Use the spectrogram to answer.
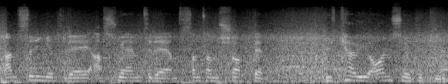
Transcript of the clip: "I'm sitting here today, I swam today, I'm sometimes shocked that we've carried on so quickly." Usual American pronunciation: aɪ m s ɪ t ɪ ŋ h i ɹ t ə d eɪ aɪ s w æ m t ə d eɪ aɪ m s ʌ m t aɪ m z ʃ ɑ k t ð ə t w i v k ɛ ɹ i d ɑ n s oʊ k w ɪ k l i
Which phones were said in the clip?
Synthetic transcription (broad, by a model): aɪ m s ɪ t ɪ ŋ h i t ə d eɪ aɪ s w æ m t ə d eɪ aɪ m s ʌ m t aɪ m z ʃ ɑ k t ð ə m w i k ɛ ɹ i ɑ n s oʊ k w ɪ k l i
